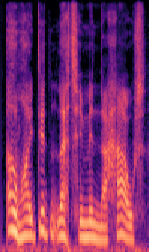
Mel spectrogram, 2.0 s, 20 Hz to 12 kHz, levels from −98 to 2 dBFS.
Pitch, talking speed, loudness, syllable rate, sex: 165 Hz, 240 wpm, -17 LUFS, 5.1 syllables/s, male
